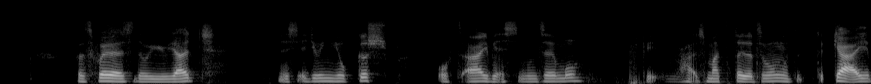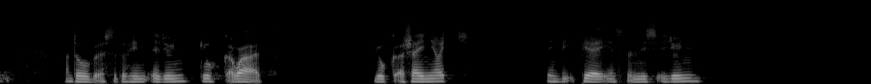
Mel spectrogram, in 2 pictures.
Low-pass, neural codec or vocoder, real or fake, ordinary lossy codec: none; codec, 16 kHz, 1 kbps, X-Codec, WavLM features, trained on Multilingual LibriSpeech; fake; none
